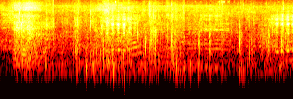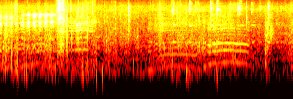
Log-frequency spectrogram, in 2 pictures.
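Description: Several goats bleat repeatedly in Turkey, some close and loud, over shuffling movement, with people talking and shouting nearby.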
